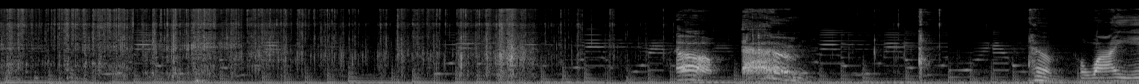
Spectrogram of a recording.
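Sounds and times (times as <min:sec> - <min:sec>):
kettle-style potato chips crunching: 0:00.0 - 0:06.8
speech: 0:06.8 - 0:08.2, 0:10.4 - 0:11.3.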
